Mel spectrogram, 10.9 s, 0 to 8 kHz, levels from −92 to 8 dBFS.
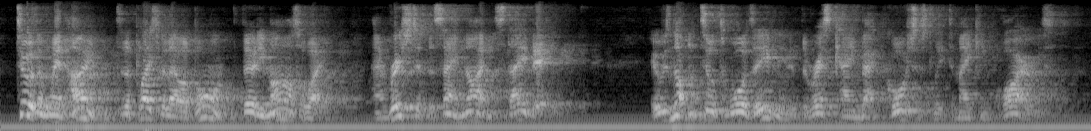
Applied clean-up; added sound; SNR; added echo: none; Keyboard (musical); 16 dB; reverberation time 1.1 s.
